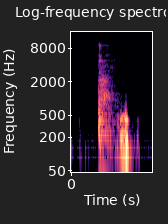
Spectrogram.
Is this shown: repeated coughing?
yes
